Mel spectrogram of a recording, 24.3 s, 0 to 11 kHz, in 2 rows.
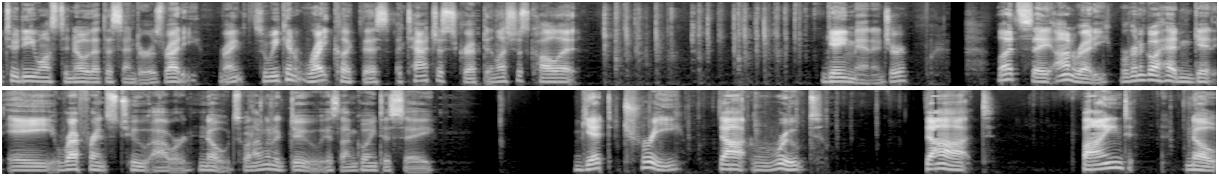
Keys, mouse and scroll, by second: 2.6-3.8 right drag, 3.8-4.8 drag, 5.8-9.5 typing, 11.5 click, 12.4 click, 14.7 Return, 17.0-20.2 typing, 21.2-21.9 typing, 23.0 typing, 23.7 Down, 24.0 Return.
